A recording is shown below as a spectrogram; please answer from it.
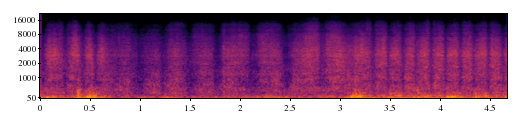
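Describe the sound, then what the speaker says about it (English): Old material being scuffed off a Pontiac 6000 wagon interior panel by hand, a series of rough, rhythmic rubbing strokes, close and fairly loud, with no talking. "Try to take something to it and scuff all that off of here, whether it just be my hand or what."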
